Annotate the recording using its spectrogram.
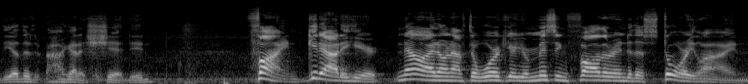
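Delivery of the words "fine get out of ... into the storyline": loud, raised-pitch send-off; angry dismissal. Acted. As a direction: dismiss the players in a huff. Acted quarrel, dismissing the friends.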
